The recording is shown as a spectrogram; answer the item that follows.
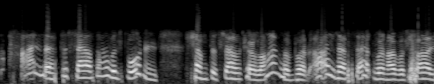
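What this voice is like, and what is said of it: Slight Southern accent. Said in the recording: “I won't call it a southern drawl, but there is something else there besides Philadelphia in your history ... you have the accent ... You recognize that in my voice, and everybody does.”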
